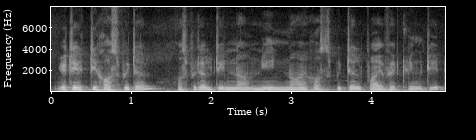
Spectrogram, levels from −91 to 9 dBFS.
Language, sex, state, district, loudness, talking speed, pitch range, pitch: Bengali, male, West Bengal, Paschim Medinipur, -17 LUFS, 135 wpm, 150-165 Hz, 160 Hz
